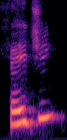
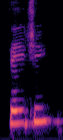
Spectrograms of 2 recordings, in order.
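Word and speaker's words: vygies: iceplant they call it i'm not going to pronounce this correctly they call it something like feiji feige it's spelled v-y-g-i-e-s and i think it's an africanus term so that's seeing it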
